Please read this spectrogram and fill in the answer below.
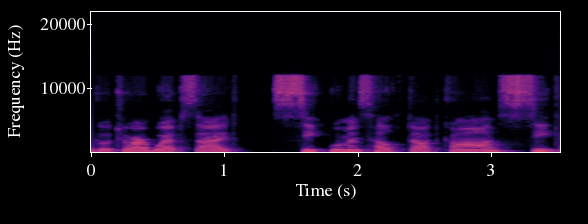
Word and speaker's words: Ceek: Seek is spelled with the C, and we're happy to send them samples of the product.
